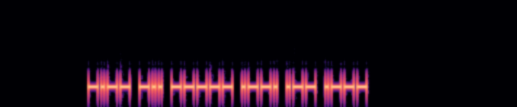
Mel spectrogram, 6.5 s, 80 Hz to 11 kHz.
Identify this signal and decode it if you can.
Morse code, heard as a keyed tone, about 31 wpm, 700 Hz. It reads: YD0PWJ
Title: DXCC-100 Call Signs - 6 Characters - 30wpm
